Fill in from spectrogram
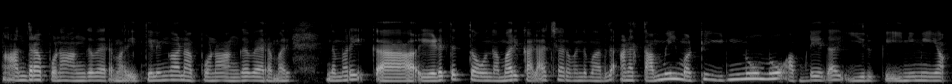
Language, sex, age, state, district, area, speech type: Tamil, female, 30-45, Tamil Nadu, Dharmapuri, rural, spontaneous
